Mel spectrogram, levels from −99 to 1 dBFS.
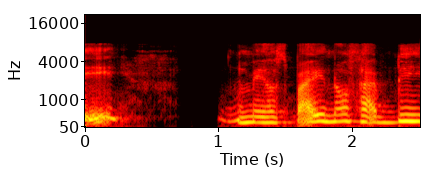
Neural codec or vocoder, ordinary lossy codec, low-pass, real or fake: codec, 16 kHz, 4.8 kbps, FACodec; none; none; fake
